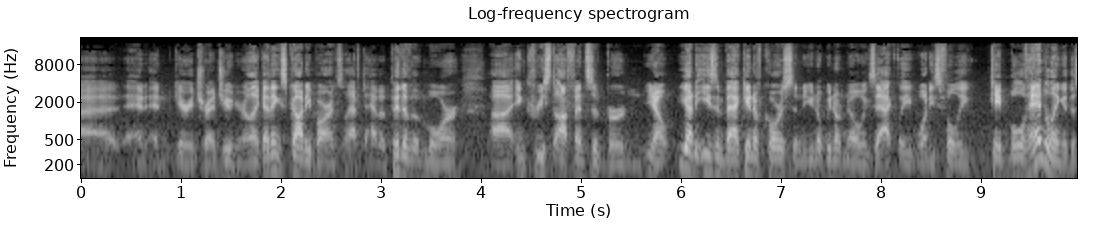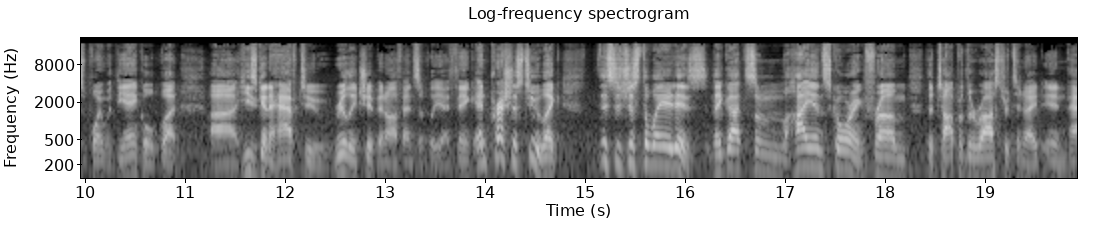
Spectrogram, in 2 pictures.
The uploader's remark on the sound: Goes solo LIVE from Scotiabank Arena.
